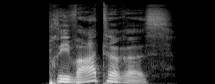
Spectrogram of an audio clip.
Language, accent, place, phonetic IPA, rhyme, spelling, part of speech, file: German, Germany, Berlin, [pʁiˈvaːtəʁəs], -aːtəʁəs, privateres, adjective, De-privateres.ogg
- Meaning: strong/mixed nominative/accusative neuter singular comparative degree of privat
